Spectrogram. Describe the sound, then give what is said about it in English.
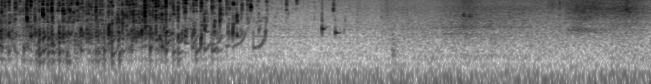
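Water pours steadily into a tall glass of ice water for about a second and a half, bright and splashy, then tapers off into quiet hum with a faint clink. “Why don't you have a nice, tall glass of ice water to start, okay?”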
